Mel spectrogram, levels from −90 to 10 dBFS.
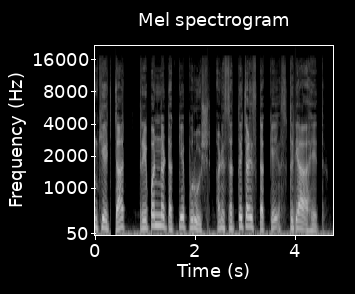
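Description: The speech drops out cold three times: from 0.32 to 0.43 s with about 96 ms of dead silence, then from 2.25 to 2.29 s for 26 ms, and from 3.98 to 4.03 s for 34 ms. Each gap has no fade, and the talking just resumes. That's the signature of a Bluetooth stall, likely interference holding packets back until the headphones' buffer emptied, so playback sat idle until the retransmissions caught up.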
